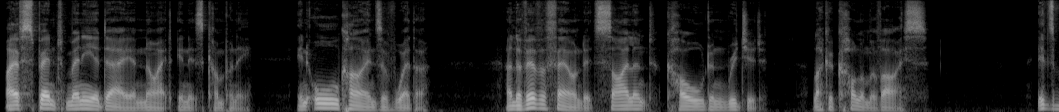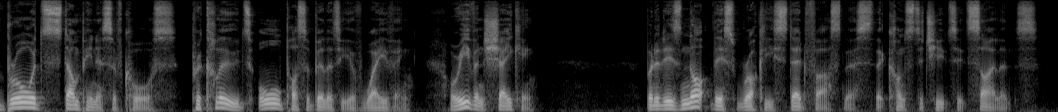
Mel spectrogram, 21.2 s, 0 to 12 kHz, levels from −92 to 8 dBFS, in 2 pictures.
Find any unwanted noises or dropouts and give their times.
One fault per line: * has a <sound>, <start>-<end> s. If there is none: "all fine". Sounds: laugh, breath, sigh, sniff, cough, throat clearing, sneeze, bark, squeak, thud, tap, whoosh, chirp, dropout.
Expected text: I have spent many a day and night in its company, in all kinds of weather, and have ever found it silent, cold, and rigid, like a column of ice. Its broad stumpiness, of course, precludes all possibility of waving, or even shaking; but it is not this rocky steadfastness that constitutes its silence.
all fine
